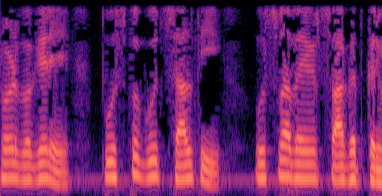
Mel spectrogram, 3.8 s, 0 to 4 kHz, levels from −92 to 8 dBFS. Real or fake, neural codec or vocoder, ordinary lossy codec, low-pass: real; none; none; 3.6 kHz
